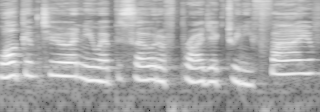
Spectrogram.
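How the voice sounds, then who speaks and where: With a Mexican accent, a woman speaks high-pitched at a fairly slow pace, her tone dark and mellow and her intonation lively. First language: Spanish. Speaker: podcast host. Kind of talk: interview. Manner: giggly, laughs often.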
